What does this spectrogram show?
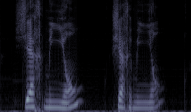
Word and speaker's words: Germignon: No, Germignon. It's like Germiné, which is like Germiné, whatever, and then Mignon, which means cute.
